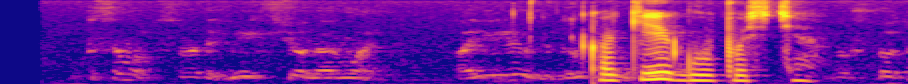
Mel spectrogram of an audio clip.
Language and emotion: Russian, neutral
